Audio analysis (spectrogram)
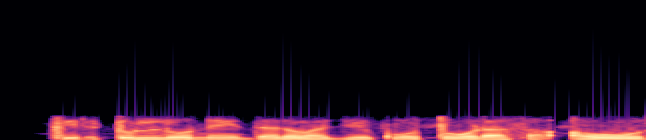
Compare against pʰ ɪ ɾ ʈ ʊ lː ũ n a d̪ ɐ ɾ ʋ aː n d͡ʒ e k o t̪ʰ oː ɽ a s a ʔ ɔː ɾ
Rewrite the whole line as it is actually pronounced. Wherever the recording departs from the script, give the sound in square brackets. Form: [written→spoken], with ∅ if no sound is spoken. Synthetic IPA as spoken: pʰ ɪ ɾ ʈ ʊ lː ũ n [a→e] d̪ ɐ ɾ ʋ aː [n→∅] d͡ʒ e k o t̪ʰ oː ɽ a s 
